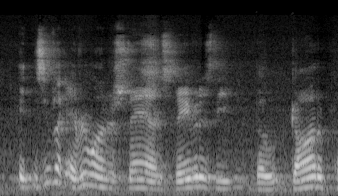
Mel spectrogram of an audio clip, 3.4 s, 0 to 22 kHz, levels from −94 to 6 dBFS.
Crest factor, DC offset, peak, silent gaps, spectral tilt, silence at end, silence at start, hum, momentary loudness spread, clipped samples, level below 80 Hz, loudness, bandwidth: 16 dB; under 0.1%; -6 dBFS; none; -4.5 dB/octave; 0 s; 0.05 s; none; 5 LU; under 0.1%; -54 dBFS; -23 LUFS; 12.5 kHz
